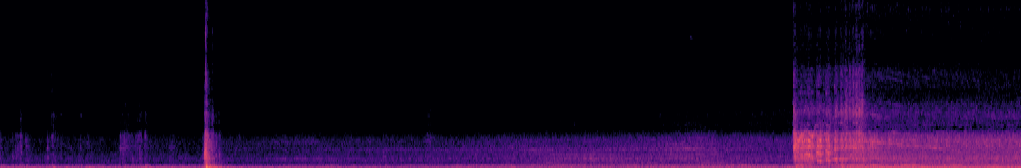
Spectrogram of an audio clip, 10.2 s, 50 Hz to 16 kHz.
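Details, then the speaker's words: 2018 Ford F-550 crew cab XLT 4x4 crane service truck, 6.7 Power Stroke diesel, automatic, 48,000 miles, about 64 engine hours: cranks, catches, settles to a smooth idle, then idles up when the PTO is set; sounds healthy. "Now, I set the PTO, as you just heard, idled up a little bit."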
